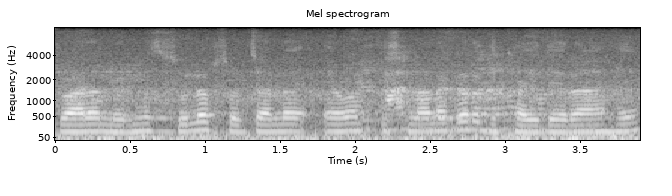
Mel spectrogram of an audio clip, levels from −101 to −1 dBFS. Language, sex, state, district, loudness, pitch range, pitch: Hindi, male, Chhattisgarh, Korba, -16 LUFS, 145-155 Hz, 150 Hz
